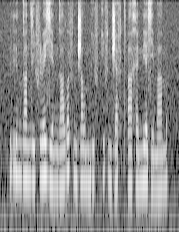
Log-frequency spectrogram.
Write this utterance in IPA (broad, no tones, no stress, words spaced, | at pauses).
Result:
rʲuŋɡa nzifɭezʲæ ŋɡalˠɾøf nd͡ʒalˠmbif kifnd͡ʒæf tʼaxɛ mʲæ sʲæmam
